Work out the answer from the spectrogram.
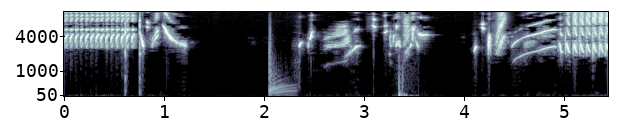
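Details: European goldfinch Serfati-style song: buzzy trill, then a low sweeping noise and scattered twittering notes, a brief gap, and a final bright buzzy rattle.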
